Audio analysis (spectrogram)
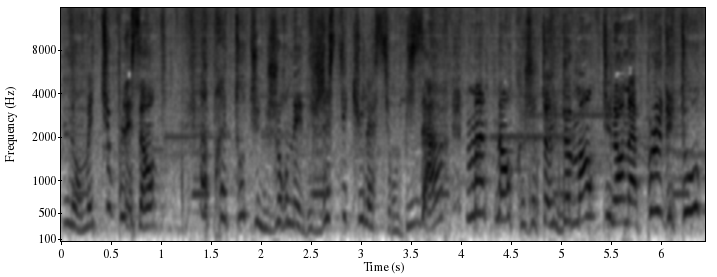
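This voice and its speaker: High lively cartoon unicorn pony, skeptical and lecturing, loud music behind. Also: female voice, normal speed. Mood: exasperated. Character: studious skeptical female unicorn pony, logical. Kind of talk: French cartoon dub. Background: loud music score.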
